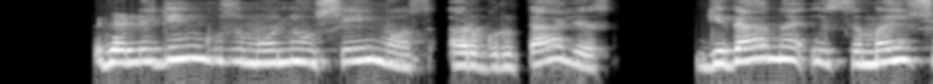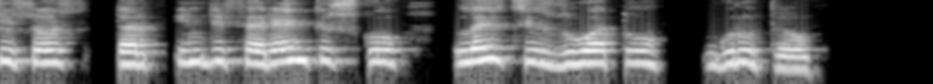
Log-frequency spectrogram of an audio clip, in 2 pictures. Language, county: Lithuanian, Kaunas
